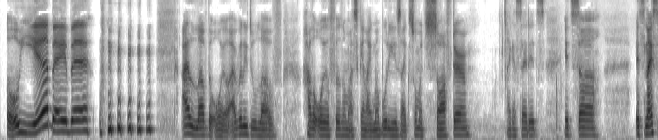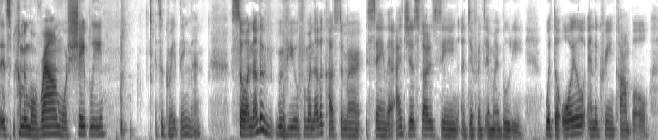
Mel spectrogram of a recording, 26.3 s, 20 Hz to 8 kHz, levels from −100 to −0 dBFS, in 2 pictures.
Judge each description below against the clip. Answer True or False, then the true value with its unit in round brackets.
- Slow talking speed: False (155 wpm)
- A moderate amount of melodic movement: True (3.7 semitones)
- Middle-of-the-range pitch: True (145 Hz)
